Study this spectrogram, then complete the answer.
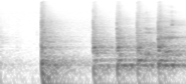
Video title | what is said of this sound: Drum Class with Allen Boyd | There's no sustain at all in the sound of the drum. There's no resonance at all.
